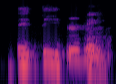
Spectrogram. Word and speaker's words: did: Did. É como se você fosse nordestino. Você já mora aí no norte de Minas, né? Então é did, né?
